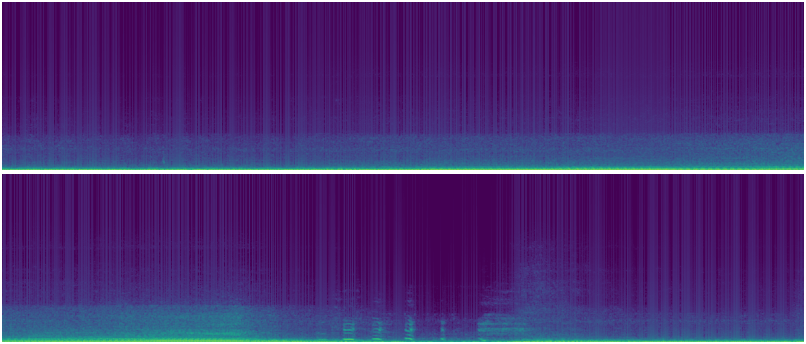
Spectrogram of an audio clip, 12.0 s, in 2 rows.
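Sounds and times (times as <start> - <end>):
loud engine revving: 2.1 - 8.6, 9.9 - 12.0.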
